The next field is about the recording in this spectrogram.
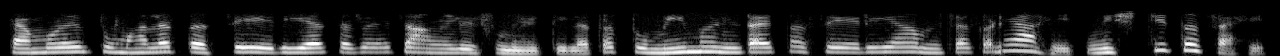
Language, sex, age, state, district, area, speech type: Marathi, female, 30-45, Maharashtra, Palghar, urban, conversation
